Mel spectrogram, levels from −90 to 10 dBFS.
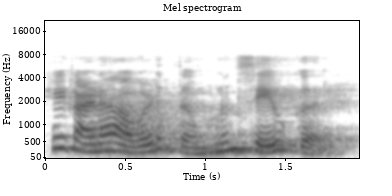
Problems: none marked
